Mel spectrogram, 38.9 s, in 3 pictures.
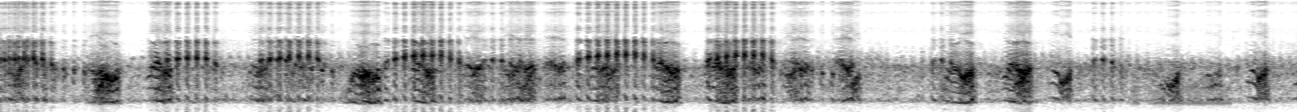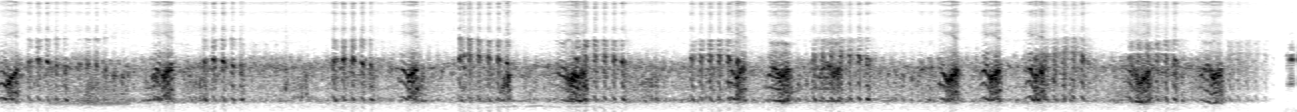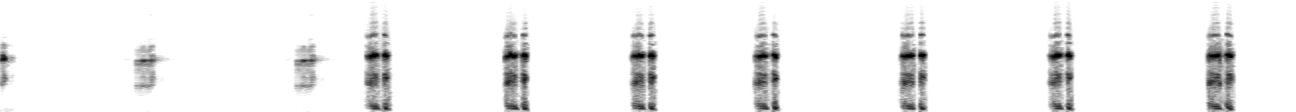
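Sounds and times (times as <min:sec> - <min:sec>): chorus of frogs croaking: 0:00.0 - 0:26.1
single frog croaks: 0:09.2 - 0:21.6, 0:27.2 - 0:27.7, 0:28.8 - 0:29.9, 0:31.0 - 0:31.3, 0:32.2 - 0:32.5, 0:33.5 - 0:33.8, 0:35.0 - 0:35.2, 0:36.4 - 0:36.7, 0:38.0 - 0:38.3.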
